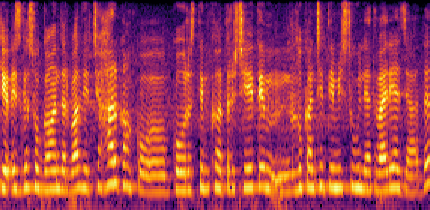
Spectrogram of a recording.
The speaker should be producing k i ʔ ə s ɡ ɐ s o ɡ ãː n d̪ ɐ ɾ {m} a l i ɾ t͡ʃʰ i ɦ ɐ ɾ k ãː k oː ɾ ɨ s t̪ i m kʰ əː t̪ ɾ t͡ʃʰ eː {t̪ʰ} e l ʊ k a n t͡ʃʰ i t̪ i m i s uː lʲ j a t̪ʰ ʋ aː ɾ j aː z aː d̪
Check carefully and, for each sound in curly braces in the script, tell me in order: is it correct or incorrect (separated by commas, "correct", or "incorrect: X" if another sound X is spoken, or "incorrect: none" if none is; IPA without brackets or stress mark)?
incorrect: b, incorrect: t̪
